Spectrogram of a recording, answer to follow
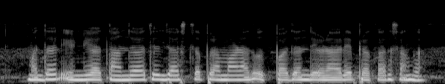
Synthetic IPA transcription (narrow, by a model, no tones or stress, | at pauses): məd̪əɾʔḭɳɖijat̪and̪ɾat̪iːld͡zast̪əpɾəmaɽ̃at̪ṵt̪̚pad̪ənd̪eɽ̃aɾepɾəkaɾsaŋɡa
